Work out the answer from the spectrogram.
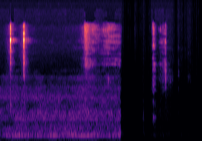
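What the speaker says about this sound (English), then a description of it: "I am going to type in Kenny and click on the author button." A few quiet computer mouse clicks and light keyboard taps over a soft background hum, followed by near silence and two last faint clicks.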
